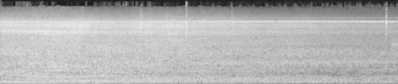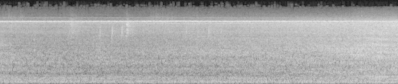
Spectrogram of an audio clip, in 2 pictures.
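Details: A loud, steady engine-like drone with broadband noise fills the whole stretch, and no animal calls stand out.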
